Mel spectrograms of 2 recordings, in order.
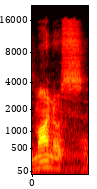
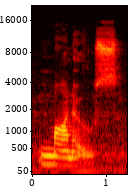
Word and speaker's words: Manos: isn't just strongly suggested, it is point blank said that it is to be pronounced Manos, not Manos.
